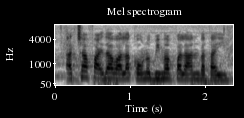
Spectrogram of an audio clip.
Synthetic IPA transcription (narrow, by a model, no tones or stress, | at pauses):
ɐtːʃʰafaːjd̪aʋaːlakɐːnobiːmapːɐlaːnbɐt̪aːiː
